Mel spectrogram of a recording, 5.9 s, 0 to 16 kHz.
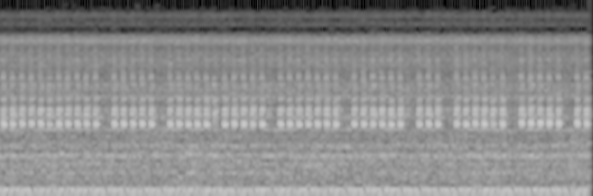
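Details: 2008 Chevrolet Express 2500 4.8L V8: steady idle with a sharp regular tick about three per second that goes away when rpm is raised; owner suspected a collapsed lifter on cylinder #8 but is unsure, cause unconfirmed.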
